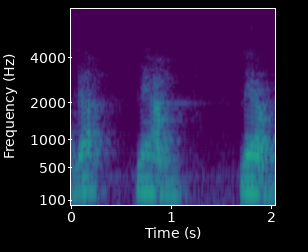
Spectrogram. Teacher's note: we have an unreleased voiced final stop, we have a little rumble down here of voicing. 有 点 轰 隆 轰 隆 的， 可 是 它 并 不 长。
